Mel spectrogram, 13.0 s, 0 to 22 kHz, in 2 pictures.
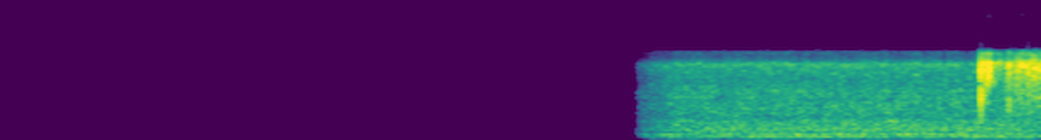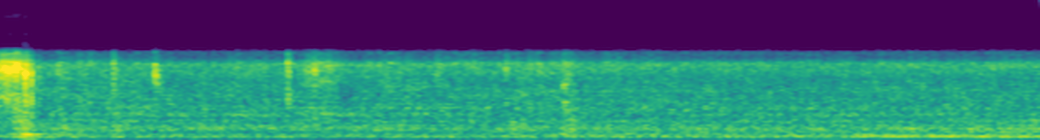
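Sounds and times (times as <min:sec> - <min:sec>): vehicle engine humming: 0:04.0 - 0:13.0.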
